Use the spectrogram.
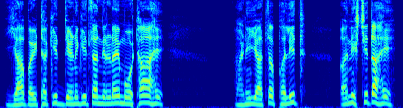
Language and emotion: Marathi, fearful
